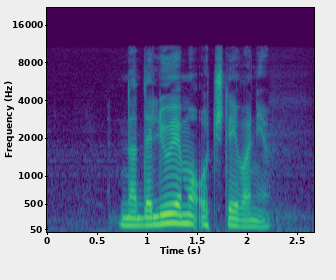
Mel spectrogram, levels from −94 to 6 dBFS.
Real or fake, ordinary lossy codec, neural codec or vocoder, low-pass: real; none; none; 10.8 kHz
